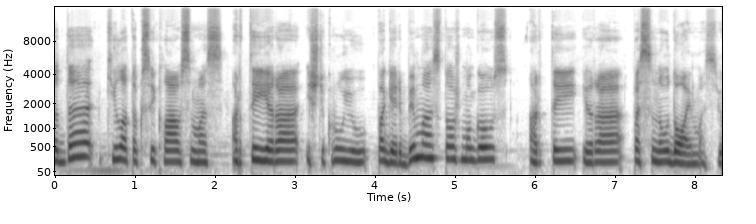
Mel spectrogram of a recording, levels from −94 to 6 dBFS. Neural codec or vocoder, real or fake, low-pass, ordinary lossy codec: none; real; 14.4 kHz; Opus, 32 kbps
